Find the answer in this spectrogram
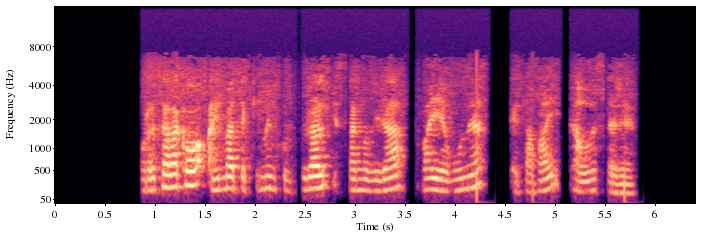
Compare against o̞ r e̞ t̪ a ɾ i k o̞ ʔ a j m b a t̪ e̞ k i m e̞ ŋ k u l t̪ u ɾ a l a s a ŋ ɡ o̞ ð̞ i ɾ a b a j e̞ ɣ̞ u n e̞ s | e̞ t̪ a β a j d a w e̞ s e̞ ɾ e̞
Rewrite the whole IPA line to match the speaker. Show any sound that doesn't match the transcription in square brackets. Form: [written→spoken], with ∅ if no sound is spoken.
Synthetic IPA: o̞ r e̞ t̪ a ɾ [i→a] k o̞ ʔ a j m b a t̪ e̞ k i m e̞ ŋ k u l t̪ u ɾ a l [a→i] s a ŋ ɡ o̞ ð̞ i ɾ a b a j e̞ ɣ̞ u n e̞ s | e̞ t̪ a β a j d a w e̞ s e̞ ɾ e̞

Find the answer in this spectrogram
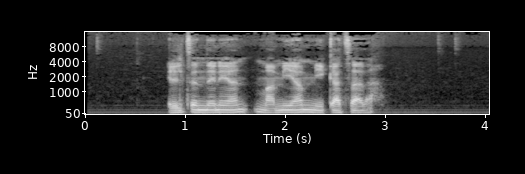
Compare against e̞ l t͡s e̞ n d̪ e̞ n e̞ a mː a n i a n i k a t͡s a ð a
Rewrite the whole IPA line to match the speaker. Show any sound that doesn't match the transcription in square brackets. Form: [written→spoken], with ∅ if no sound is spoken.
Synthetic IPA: e̞ l t͡s e̞ n d̪ e̞ n e̞ a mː a [n→m] i a [n→m] i k a t͡s a ð a

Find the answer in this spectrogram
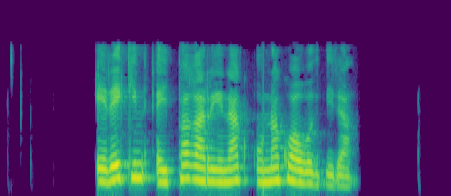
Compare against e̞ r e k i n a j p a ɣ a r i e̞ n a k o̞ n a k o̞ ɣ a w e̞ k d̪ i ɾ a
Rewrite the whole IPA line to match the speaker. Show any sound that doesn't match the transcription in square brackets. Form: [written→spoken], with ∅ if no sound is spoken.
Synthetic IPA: e̞ [r→ɾ] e k i n a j p a ɣ a r i e̞ n a k o̞ n a k o̞ [ɣ→∅] a w e̞ k d̪ i ɾ a

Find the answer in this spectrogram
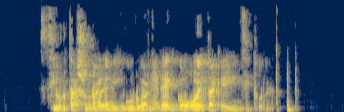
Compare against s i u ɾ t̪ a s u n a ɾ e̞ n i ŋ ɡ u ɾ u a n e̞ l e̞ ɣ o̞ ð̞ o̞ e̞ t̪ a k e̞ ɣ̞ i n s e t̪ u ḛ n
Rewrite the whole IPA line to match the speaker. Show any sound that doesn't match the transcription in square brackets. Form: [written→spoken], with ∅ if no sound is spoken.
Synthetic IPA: s i u ɾ t̪ a s u n a ɾ e̞ n i ŋ ɡ u ɾ u a n e̞ [l→ɾ] e̞ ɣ o̞ [ð̞→ɣ̞] o̞ e̞ t̪ a k e̞ ɣ̞ i n s [e→i] t̪ u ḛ n

